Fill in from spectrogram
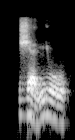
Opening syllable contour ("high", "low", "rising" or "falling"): falling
